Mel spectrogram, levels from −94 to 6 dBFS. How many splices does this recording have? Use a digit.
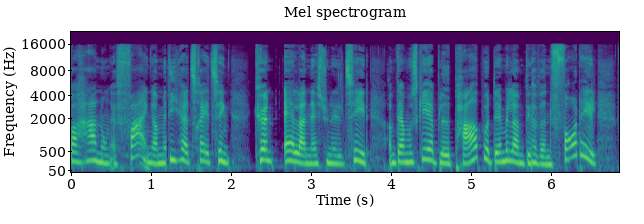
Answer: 2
